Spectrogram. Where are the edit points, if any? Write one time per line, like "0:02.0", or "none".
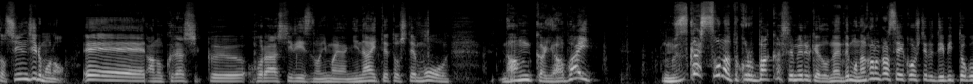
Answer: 0:01.4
